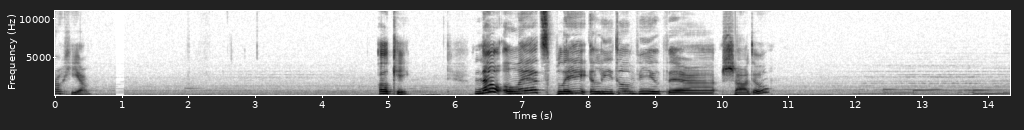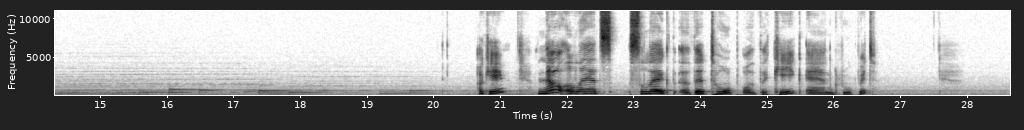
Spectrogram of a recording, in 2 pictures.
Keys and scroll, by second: 18.4 ctrl+z, 26.0 ctrl+z.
